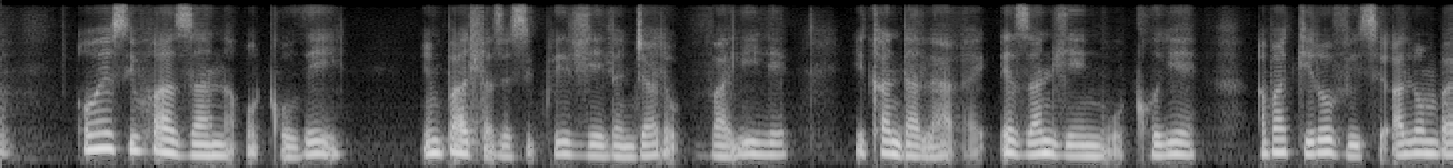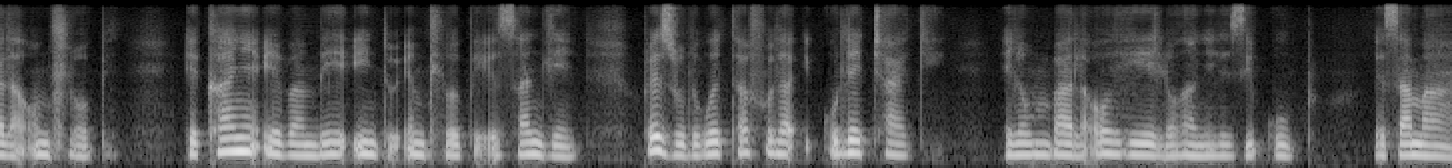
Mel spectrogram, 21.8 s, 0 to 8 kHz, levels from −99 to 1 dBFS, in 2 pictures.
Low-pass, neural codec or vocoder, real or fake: 7.2 kHz; codec, 16 kHz, about 1 kbps, DyCAST, with the encoder's durations; fake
